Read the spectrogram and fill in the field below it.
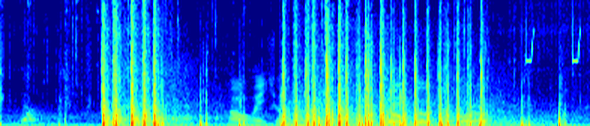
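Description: Rapid gunshots fire in loud bursts close by.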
